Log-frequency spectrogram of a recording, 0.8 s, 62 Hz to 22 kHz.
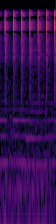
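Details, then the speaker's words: Quiet, steady clicking at about eight pulses a second over a faint hum: a Piezowave2 focused shockwave therapy device at intensity 2, applied with gel over the wrist TFC area by a physical therapist on their own body. "I'm going to start with a intensity too and then I'm just searching around where I"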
